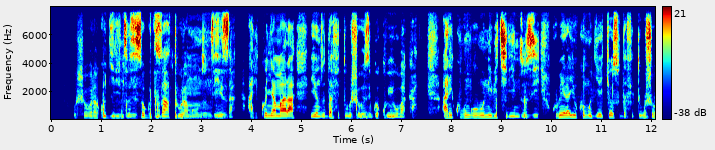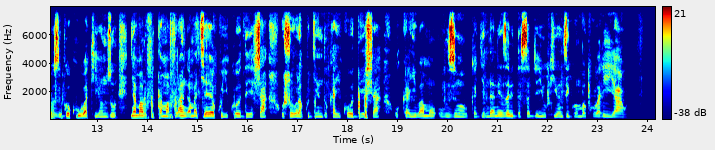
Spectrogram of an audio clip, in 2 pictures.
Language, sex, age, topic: Kinyarwanda, male, 18-24, finance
